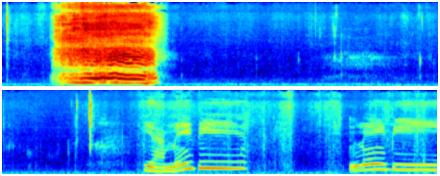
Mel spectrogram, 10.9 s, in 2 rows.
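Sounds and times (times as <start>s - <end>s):
person blowing nose: 0.6s - 2.1s.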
